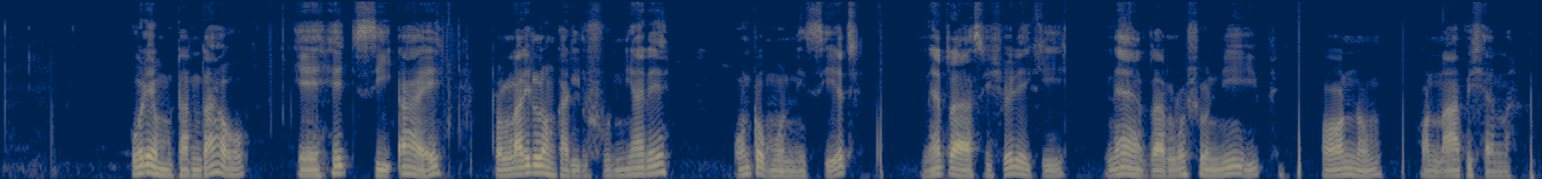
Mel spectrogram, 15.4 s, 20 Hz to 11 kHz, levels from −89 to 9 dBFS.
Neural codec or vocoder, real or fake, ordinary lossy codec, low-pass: vocoder, 22.05 kHz, 80 mel bands, Vocos; fake; none; none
